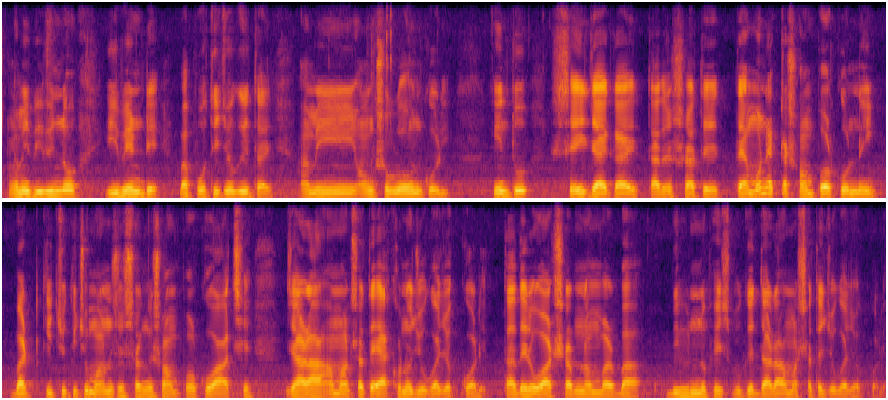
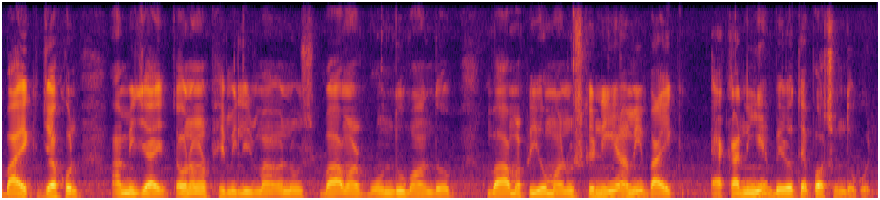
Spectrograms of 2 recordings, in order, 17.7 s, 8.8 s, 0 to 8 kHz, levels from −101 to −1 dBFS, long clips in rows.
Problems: constant background noise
